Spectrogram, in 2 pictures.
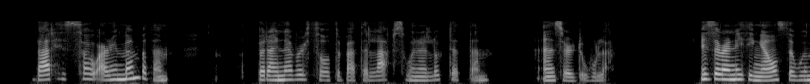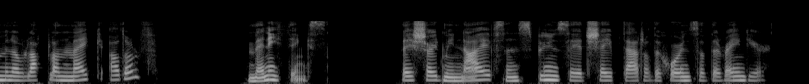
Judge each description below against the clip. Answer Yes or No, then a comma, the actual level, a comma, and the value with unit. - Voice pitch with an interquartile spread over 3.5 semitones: No, average, 2.9 semitones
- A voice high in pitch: Yes, high, 195 Hz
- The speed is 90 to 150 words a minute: No, average, 180 wpm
